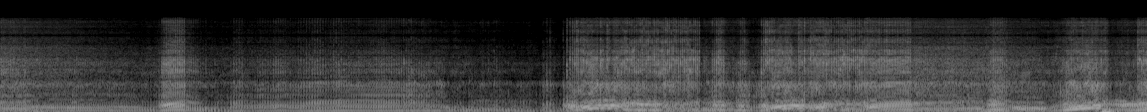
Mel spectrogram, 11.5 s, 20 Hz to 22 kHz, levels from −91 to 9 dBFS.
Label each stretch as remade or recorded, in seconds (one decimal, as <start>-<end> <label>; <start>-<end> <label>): 0.0-4.0 recorded; 4.0-8.7 remade; 8.7-10.4 recorded; 10.4-11.5 remade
